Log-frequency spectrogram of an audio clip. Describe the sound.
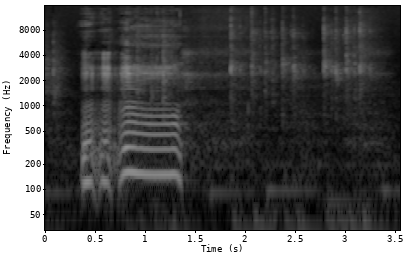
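Computer keyboard typing: a few faint, scattered keystrokes follow a brief tonal voice sound at the start.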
